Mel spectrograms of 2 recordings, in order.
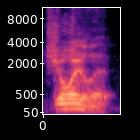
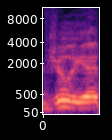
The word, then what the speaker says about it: Joliet: It's Joylet. Oh, Joylet. Joylet, yeah. My buddy Thomas in Genoa, you can't pronounce, because I remember we were driving to his place. I'm like, yeah, we're getting ready to pass through Juliet. He goes, "Where's Juliet?" He goes, "Oh, you mean Joylet?"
